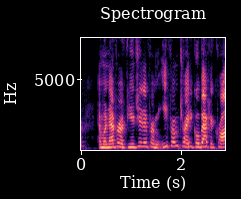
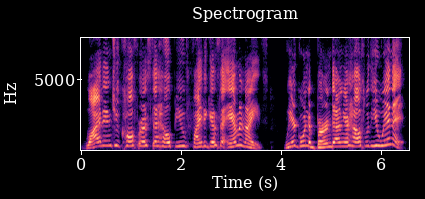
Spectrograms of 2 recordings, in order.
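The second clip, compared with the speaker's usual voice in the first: loud, higher, hammed-up outrage; indignant threat; 4 semitones higher, 5 dB louder than usual. Ephraim's men threatening Jephthah, loud hammed-up indignation. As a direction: threaten them like an angry mob.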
